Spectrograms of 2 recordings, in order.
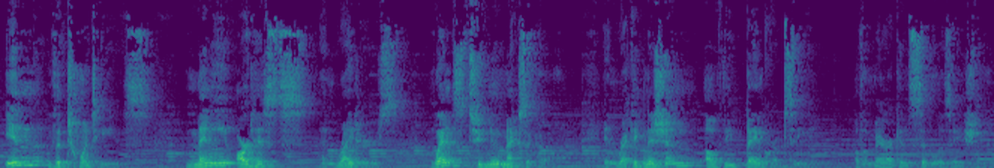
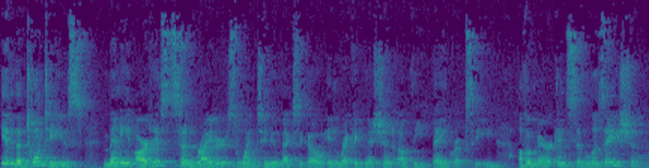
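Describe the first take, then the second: First: It is read slowly and deliberately. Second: It is read at a normal, quicker pace.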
